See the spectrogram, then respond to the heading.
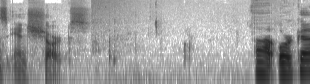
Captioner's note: team whispers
